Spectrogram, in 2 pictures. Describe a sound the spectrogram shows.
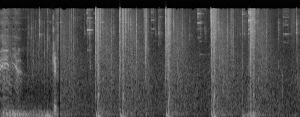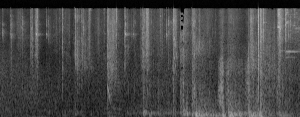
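Rifle shots crack sharply, one at a time.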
